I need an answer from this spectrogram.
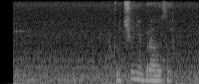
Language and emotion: Russian, neutral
